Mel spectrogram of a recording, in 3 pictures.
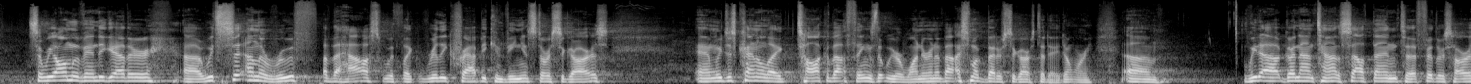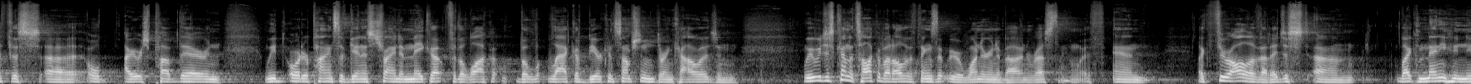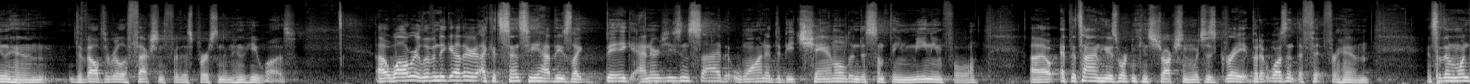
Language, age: English, 40-59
